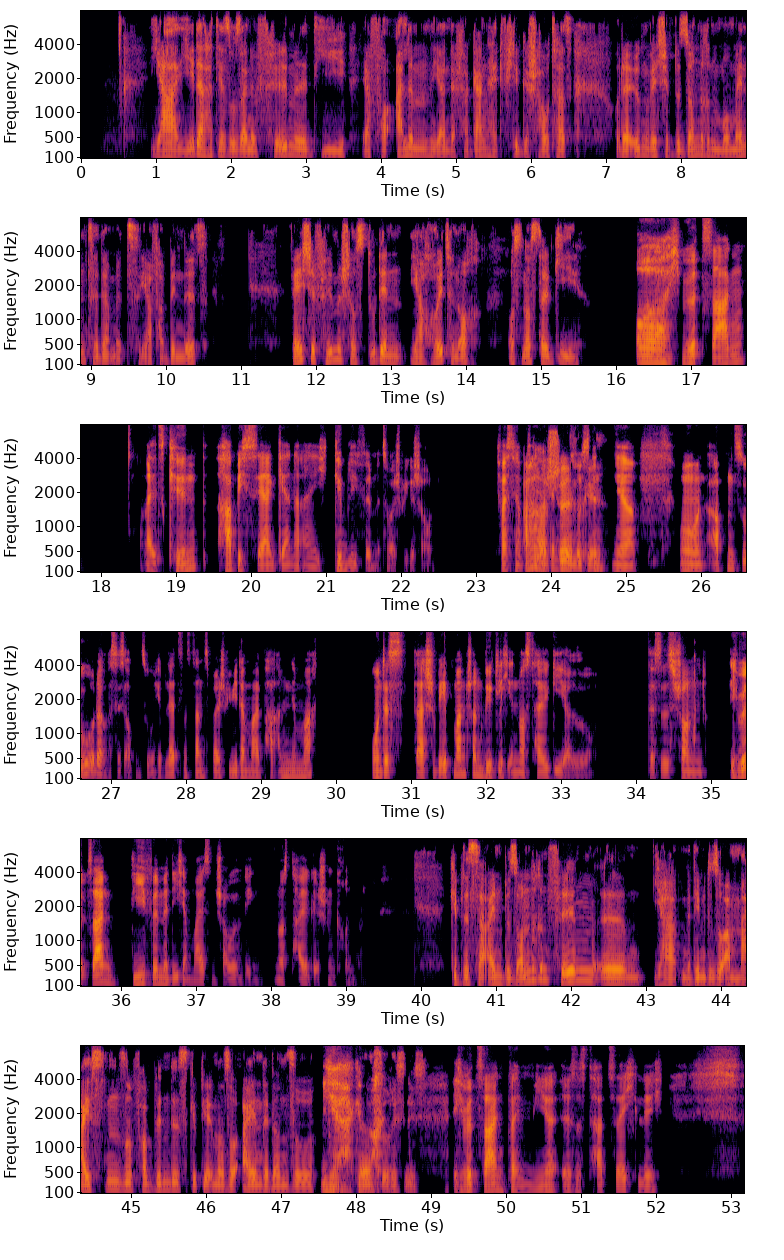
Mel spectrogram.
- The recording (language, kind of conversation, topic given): German, podcast, Welche Filme schaust du dir heute noch aus nostalgischen Gründen an?
- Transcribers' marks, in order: none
